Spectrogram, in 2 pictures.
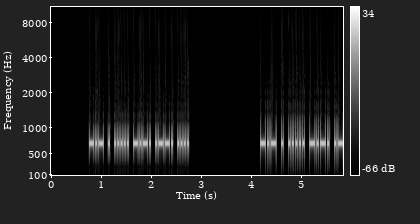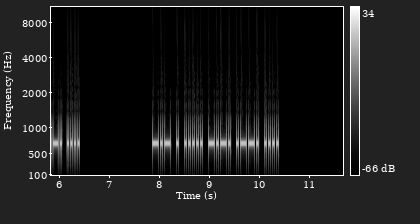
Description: Morse code, heard as a keyed tone, about 33 wpm, 700 Hz. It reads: KE5CPH KE5CPH KE5CPH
